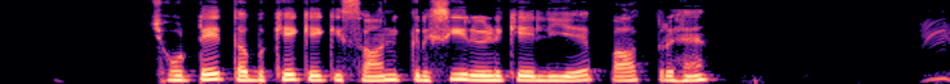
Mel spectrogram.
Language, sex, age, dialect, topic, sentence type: Hindi, male, 18-24, Garhwali, agriculture, question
